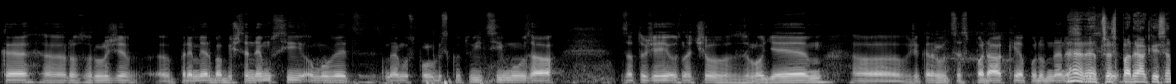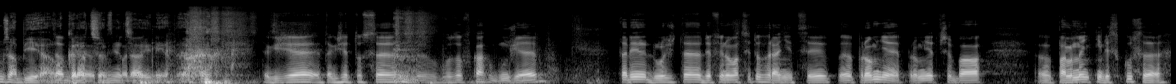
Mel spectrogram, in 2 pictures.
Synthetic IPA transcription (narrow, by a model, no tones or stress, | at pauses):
kɛːɾo̞zɦo̞dl̩ʒɛpɾɛmɪjɛːɾbabɪʃsɛnɛmusiːʔo̰mluvɪt̪mɛːmuspo̞ludɪskut̪ujiːt͡siːmuza | zat̪o̞ʒɛjɛo̞znat͡ʃɪlzlo̞ɟɛjɛm | ʒɛkɾadl̩pt͡sɛspadaːkɪapo̞dobnɛːnɛnɛnɛsɛspadaːkɪsɛmzabiːja̰lzabɾasɛmɲɛpadaːɪkɪɛt̪ | t̪aɡʒɛt̪aɡʒɛt̪o̞sɛuvozo̞fkaːxmuːʒɛ | t̪adɪjɛduːlɛʒɪt̪ɛːdɛfɪno̞vat̪sɪt̪uɦɾaɲɪt͡sɪpɾo̞mɲɛpɾo̞mɲɛt̪r̝̥ɛba | paɾlamɛnt̪ɲiːdɪskusɛ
